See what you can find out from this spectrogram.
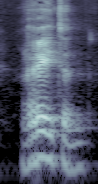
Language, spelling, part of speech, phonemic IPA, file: Dutch, reten, verb / noun, /ˈretə(n)/, Nl-reten.ogg
- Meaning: inflection of rijten: 1. plural past indicative 2. plural past subjunctive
